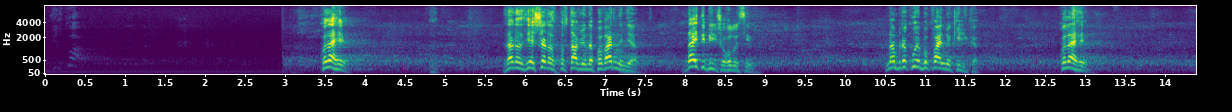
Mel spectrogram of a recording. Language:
Ukrainian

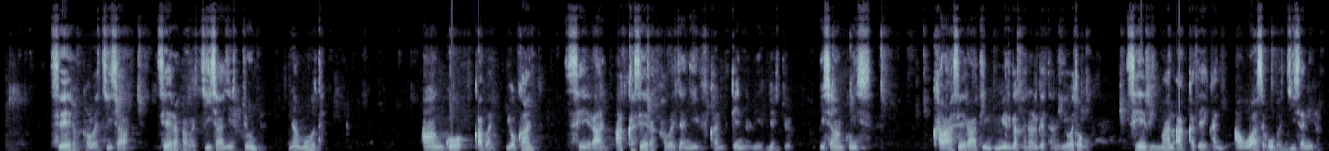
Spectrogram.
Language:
Oromo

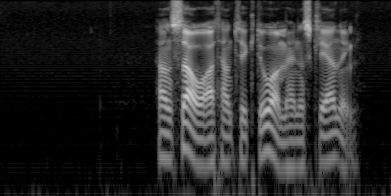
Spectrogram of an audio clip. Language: Swedish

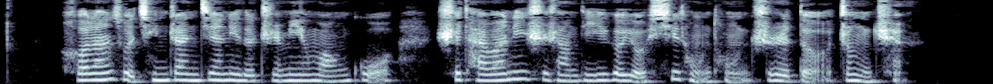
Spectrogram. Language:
Chinese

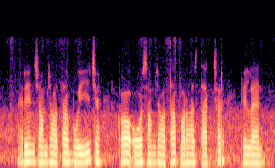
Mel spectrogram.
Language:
Maithili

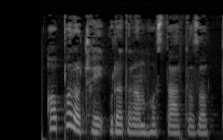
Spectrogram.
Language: Hungarian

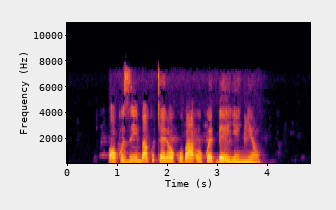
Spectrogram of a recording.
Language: Ganda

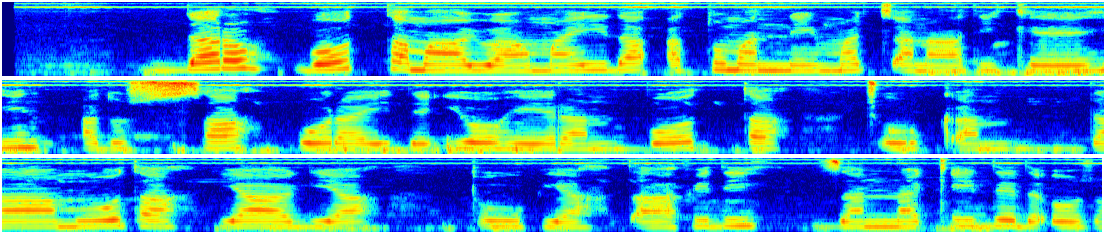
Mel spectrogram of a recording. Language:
Wolaytta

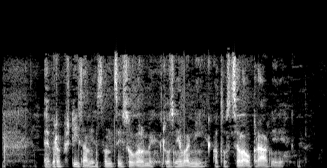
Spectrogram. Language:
Czech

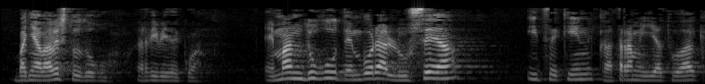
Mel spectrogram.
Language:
Basque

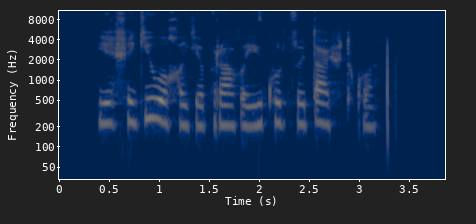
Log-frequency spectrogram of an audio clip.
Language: Abkhazian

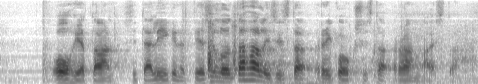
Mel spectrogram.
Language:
Finnish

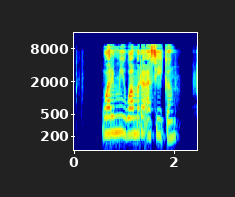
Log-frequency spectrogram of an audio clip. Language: Chiquián Ancash Quechua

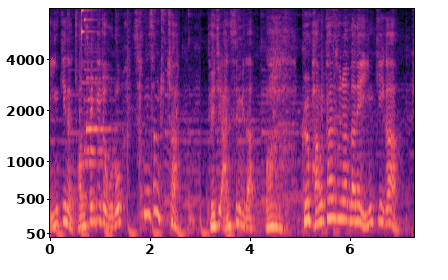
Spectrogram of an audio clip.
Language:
Korean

